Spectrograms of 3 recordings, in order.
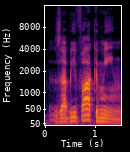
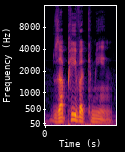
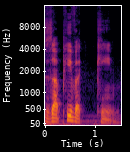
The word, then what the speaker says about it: Zapivakim: in Brighton Beach, told Zapivakmin, something like that. Can you guys say that? Zapivakmin. Zapivakim. I've been saying it wrong the whole time. It's Zapivakim.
